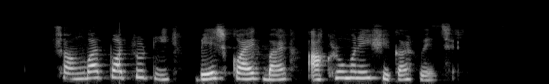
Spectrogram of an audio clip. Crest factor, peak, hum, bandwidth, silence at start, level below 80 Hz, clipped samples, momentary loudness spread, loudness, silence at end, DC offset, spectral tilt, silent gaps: 18 dB; -2 dBFS; none; 7 kHz; 0.55 s; -66 dBFS; under 0.1%; 13 LU; -18 LUFS; 1 s; under 0.1%; -6 dB/octave; none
